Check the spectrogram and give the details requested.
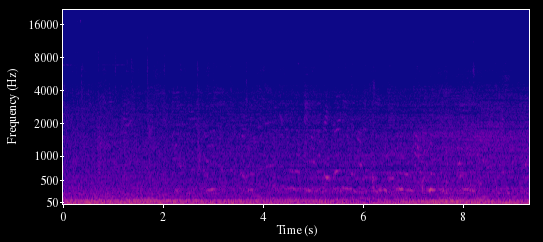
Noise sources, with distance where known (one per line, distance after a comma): person or small group talking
